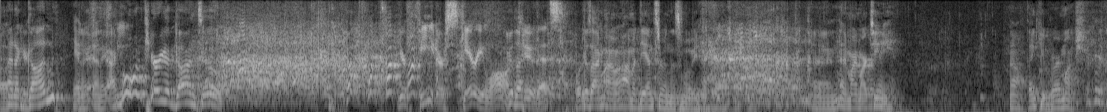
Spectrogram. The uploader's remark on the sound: Live from Michigan's Traverse City Film Festival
